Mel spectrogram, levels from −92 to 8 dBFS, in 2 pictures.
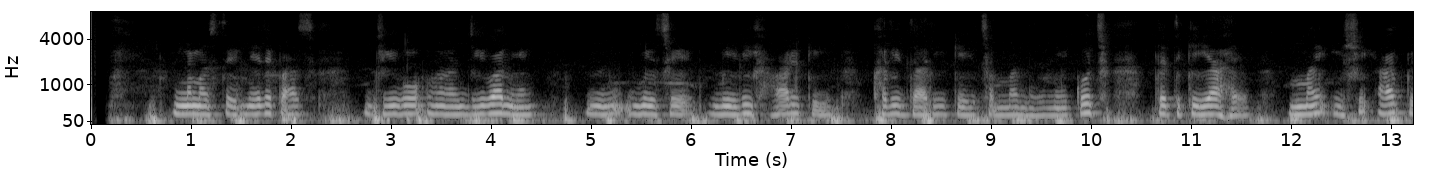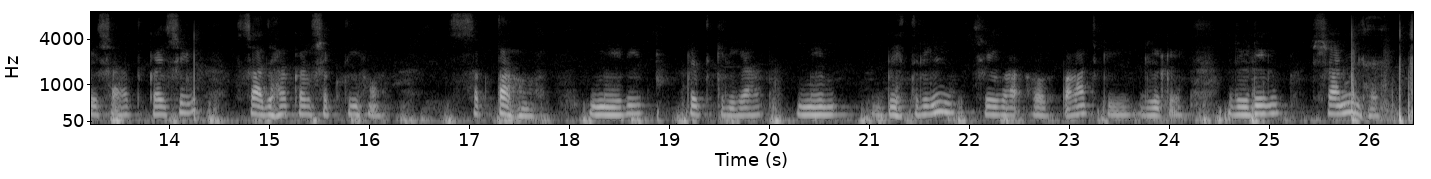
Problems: constant background noise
